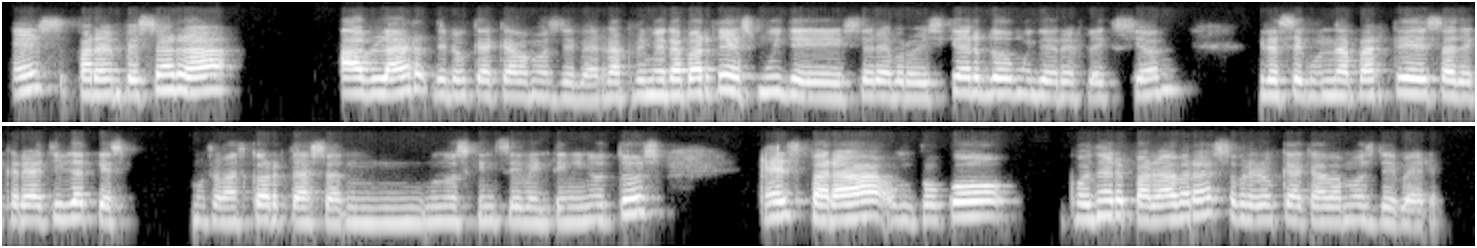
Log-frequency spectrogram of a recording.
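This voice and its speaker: French-accented woman, mellow and patient. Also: mid-range voice, fairly even intonation, brisk, muffled recording. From France. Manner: patient explainer, many "bueno" and "o sea" fillers, light laughs. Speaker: guest explaining a climate workshop. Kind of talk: explanatory radio interview.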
